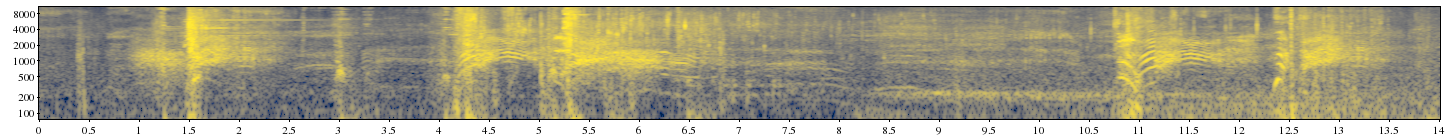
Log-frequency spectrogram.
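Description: A creature snarls and shrieks in pain.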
